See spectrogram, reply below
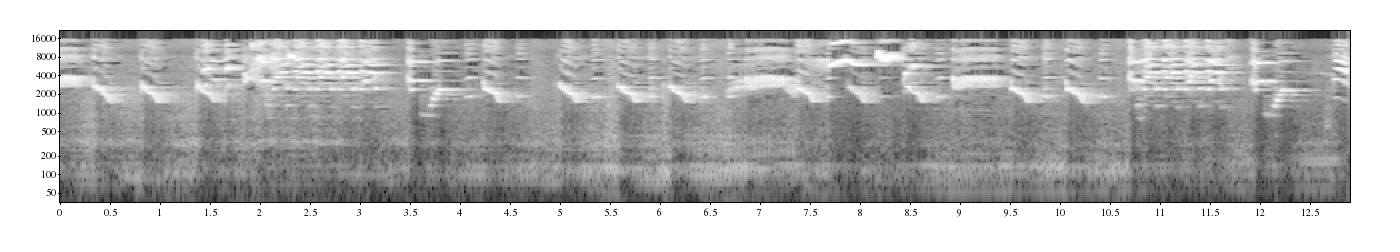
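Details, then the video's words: Samyong bird singing energetically, a loud run of clear whistled notes, each sliding sharply downward, repeated about twice a second with occasional higher rising whistles and brief pauses; faint low hum underneath. "Suara Burung Samyong Gacor Super Mewah"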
